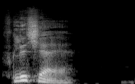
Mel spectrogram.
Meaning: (verb) present adverbial imperfective participle of включа́ть (vključátʹ); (preposition) including
- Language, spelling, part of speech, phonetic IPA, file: Russian, включая, verb / preposition, [fklʲʉˈt͡ɕæjə], Ru-включая.ogg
